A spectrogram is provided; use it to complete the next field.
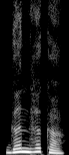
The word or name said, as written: ಗಂಧಕ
